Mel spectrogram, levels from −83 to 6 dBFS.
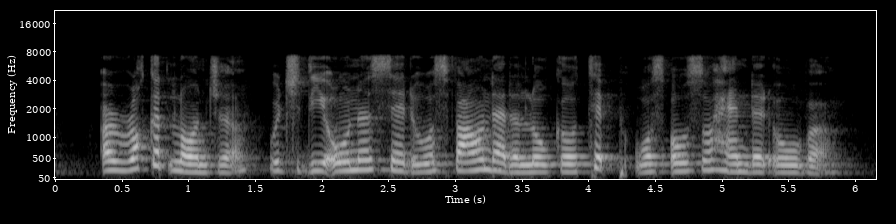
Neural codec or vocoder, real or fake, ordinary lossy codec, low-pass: none; real; Opus, 64 kbps; 7.2 kHz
